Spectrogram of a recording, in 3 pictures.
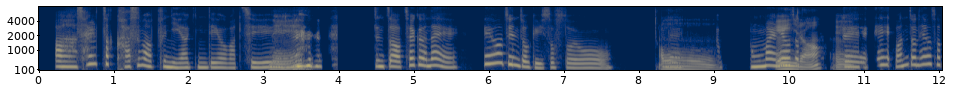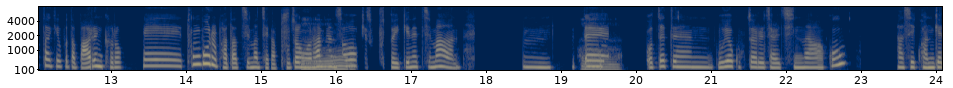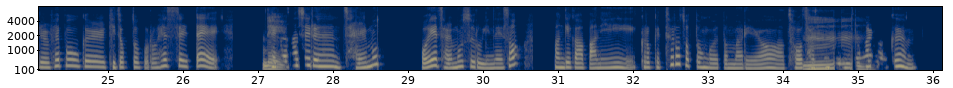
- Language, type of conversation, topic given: Korean, podcast, 사랑이나 관계에서 배운 가장 중요한 교훈은 무엇인가요?
- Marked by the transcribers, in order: other background noise; laugh; tapping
